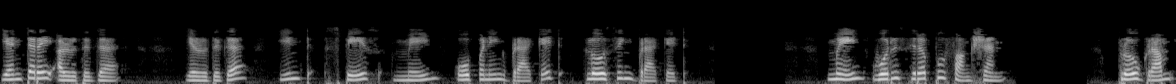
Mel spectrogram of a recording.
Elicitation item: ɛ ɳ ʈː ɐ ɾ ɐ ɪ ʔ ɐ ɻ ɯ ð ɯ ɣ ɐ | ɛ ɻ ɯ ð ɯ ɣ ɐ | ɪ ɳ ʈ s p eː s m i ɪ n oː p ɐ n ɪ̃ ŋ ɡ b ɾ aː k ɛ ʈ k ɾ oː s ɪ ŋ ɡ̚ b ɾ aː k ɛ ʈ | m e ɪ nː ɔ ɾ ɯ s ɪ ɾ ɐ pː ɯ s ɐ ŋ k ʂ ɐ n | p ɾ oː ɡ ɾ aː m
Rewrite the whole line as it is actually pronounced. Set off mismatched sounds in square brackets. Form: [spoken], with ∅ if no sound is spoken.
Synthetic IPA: ɛ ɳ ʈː ɐ ɾ ɐ ɪ ʔ ɐ ɻ ɯ ð ɯ ɣ ɐ | ɛ ɻ ɯ ð ɯ ɣ ɐ | ɪ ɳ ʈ s p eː s m [e] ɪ n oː p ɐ n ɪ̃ ŋ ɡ b ɾ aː k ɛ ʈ k [l] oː s ɪ ŋ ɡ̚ b ɾ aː k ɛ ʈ | m e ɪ [n] ɔ ɾ ɯ s ɪ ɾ ɐ pː ɯ [f] ɐ ŋ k ʂ ɐ n | p ɾ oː ɡ ɾ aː m

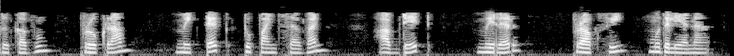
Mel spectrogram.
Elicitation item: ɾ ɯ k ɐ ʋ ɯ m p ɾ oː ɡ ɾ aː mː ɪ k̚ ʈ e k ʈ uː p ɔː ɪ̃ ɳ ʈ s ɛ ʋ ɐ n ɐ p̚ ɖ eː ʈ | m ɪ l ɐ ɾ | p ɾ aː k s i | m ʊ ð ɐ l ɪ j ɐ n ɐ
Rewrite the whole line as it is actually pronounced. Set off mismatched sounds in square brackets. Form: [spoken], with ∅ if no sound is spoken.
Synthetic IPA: ɾ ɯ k ɐ ʋ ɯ m p ɾ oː ɡ ɾ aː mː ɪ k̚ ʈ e k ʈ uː p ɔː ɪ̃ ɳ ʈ s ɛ ʋ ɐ n ɐ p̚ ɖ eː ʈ | m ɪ [ɾ] ɐ ɾ | p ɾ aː k s i | m ʊ ð ɐ l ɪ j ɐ n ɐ

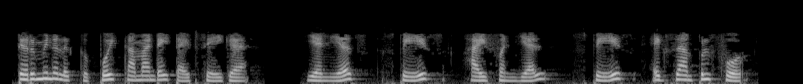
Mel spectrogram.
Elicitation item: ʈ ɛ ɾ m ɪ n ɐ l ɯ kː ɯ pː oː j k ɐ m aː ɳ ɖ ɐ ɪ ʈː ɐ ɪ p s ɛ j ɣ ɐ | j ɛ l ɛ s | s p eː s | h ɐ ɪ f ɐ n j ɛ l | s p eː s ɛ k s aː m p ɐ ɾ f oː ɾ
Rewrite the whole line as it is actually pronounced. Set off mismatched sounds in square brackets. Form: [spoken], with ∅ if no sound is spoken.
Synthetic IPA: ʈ ɛ ɾ m ɪ n ɐ l ɯ kː ɯ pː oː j k ɐ m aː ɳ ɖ ɐ ɪ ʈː ɐ ɪ p s ɛ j ɣ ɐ | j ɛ l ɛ s | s p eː s | h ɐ ɪ f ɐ n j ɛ l | s p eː s ɛ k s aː m p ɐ [l] f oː ɾ

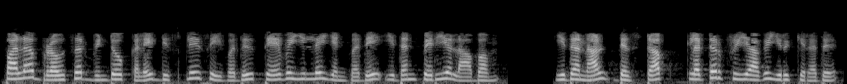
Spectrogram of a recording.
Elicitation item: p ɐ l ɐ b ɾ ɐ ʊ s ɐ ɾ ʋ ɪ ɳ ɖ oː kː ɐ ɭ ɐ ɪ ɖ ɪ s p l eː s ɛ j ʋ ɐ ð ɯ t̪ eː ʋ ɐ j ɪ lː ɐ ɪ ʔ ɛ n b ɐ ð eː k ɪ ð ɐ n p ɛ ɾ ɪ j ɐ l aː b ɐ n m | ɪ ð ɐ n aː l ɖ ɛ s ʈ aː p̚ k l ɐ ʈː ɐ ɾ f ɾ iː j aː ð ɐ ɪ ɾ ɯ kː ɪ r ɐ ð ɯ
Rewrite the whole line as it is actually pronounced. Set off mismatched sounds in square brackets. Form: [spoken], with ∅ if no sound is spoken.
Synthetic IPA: p ɐ l ɐ b ɾ ɐ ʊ s ɐ ɾ ʋ ɪ ɳ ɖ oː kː ɐ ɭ ɐ ɪ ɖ ɪ s p l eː s ɛ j ʋ ɐ ð ɯ t̪ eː ʋ ɐ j ɪ lː ɐ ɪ [∅] ɛ n b ɐ ð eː [ʔ] ɪ ð ɐ n p ɛ ɾ ɪ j ɐ l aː b ɐ [∅] m | ɪ ð ɐ n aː l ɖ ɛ s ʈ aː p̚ k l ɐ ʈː ɐ ɾ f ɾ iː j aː [ɣ] ɐ ɪ ɾ ɯ kː ɪ r ɐ ð ɯ

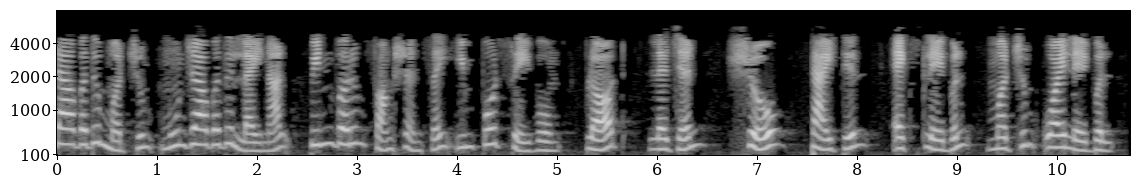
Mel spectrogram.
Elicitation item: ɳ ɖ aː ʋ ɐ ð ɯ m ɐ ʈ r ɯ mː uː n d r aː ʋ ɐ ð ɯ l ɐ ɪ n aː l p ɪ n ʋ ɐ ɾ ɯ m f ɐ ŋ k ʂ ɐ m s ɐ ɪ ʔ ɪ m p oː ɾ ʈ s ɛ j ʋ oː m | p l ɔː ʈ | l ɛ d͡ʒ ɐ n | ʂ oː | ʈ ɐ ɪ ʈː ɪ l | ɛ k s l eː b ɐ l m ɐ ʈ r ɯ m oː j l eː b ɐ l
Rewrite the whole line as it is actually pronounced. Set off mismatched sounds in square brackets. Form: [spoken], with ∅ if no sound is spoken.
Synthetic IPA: ɳ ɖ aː ʋ ɐ ð ɯ m ɐ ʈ r ɯ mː uː n d r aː ʋ ɐ ð ɯ l ɐ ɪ n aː l p ɪ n ʋ ɐ ɾ ɯ m f ɐ ŋ k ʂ ɐ [n] s ɐ ɪ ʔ ɪ m p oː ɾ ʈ s ɛ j ʋ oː m | p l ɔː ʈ | l ɛ d͡ʒ ɐ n | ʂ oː | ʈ ɐ ɪ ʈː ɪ l | ɛ k s l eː b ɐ l m ɐ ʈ r ɯ m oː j l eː b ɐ l

